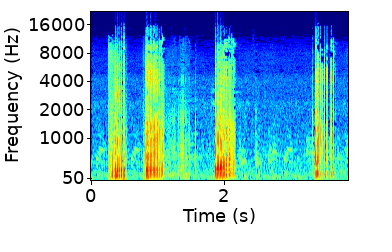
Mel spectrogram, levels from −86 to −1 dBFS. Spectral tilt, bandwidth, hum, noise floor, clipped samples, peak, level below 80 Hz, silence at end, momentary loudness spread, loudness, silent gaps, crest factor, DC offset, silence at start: -4.5 dB/octave; 17 kHz; none; -41 dBFS; 0.1%; 0 dBFS; -36 dBFS; 0.3 s; 20 LU; -15 LUFS; none; 18 dB; under 0.1%; 0.25 s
